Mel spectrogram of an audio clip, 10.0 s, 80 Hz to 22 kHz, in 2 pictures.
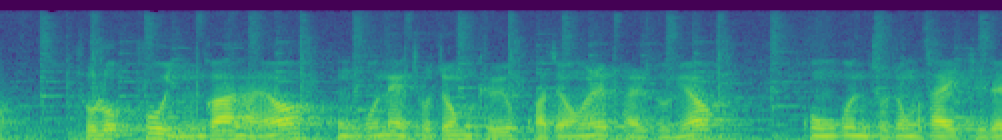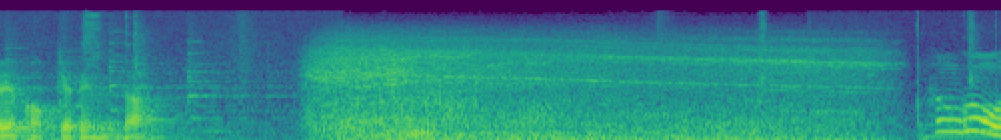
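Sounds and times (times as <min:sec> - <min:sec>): jet plane flying by: 0:06.5 - 0:09.6.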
